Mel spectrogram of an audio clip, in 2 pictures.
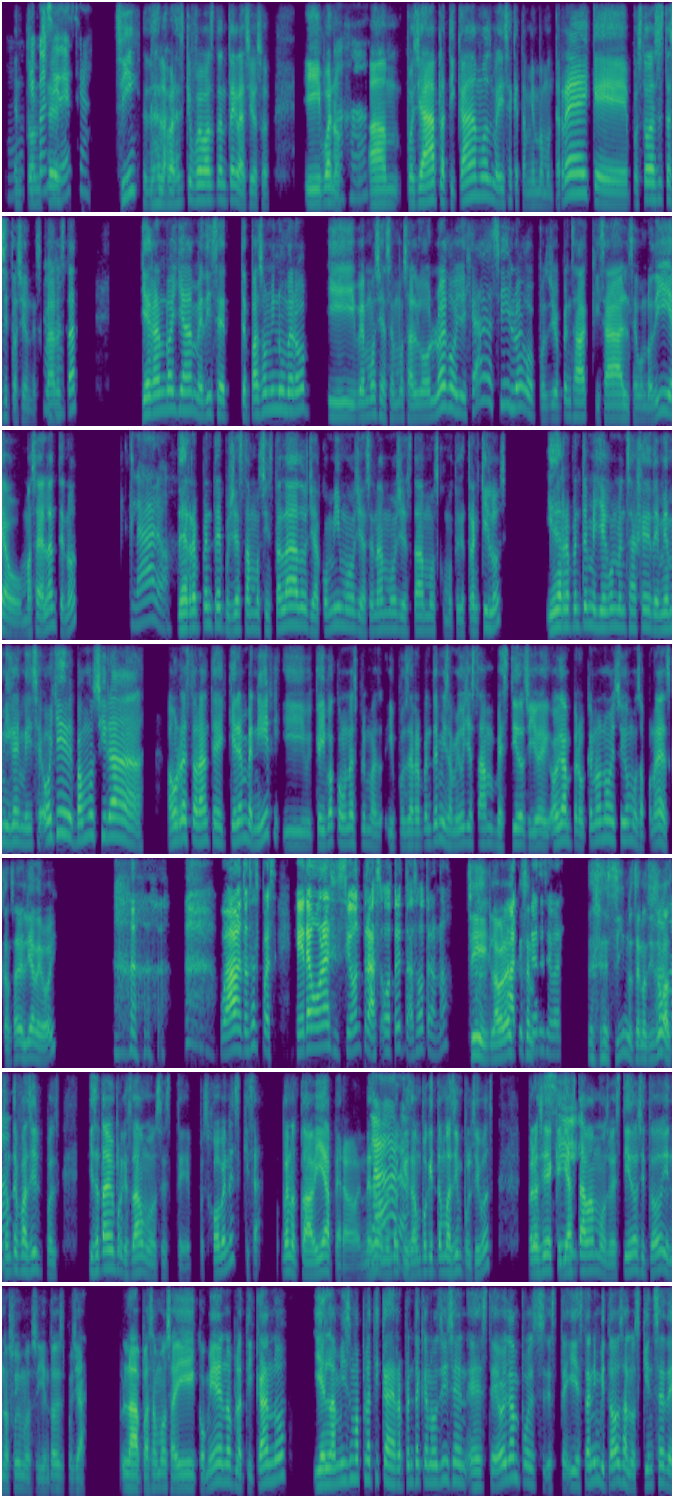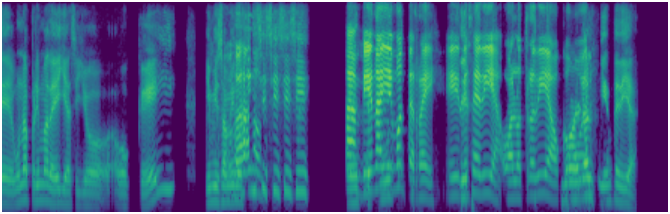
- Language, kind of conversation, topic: Spanish, podcast, ¿Qué decisión impulsiva terminó convirtiéndose en una gran aventura?
- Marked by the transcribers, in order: laugh; chuckle; unintelligible speech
